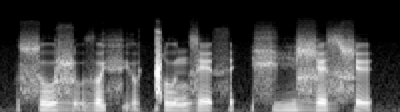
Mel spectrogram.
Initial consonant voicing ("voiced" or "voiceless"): voiceless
